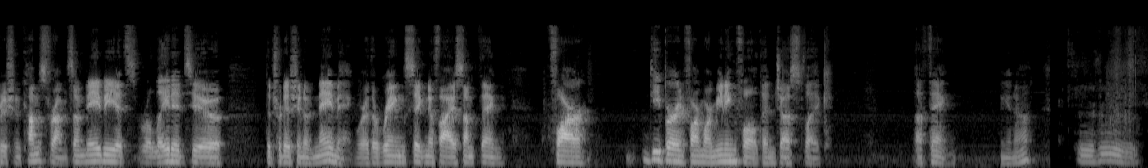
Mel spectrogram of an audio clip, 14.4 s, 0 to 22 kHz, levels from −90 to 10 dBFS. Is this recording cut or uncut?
cut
